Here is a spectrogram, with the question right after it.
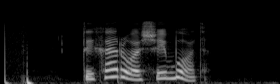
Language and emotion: Russian, positive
